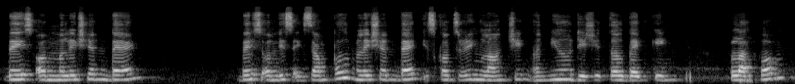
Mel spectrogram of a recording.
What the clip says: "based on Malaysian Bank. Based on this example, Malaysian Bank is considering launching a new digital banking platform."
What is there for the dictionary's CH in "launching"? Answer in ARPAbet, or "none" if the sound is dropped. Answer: CH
